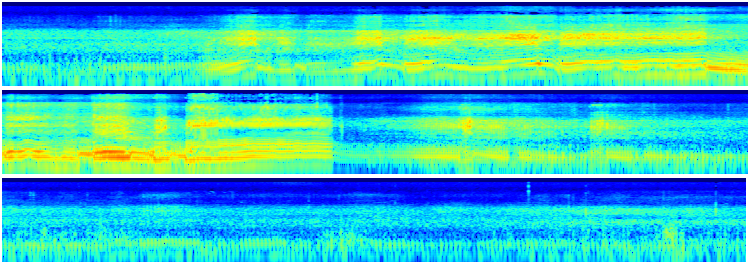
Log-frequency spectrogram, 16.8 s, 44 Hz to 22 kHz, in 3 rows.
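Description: Kawasaki KX250F four-stroke single-cylinder motocross bike being ridden hard, revving up and down repeatedly as it gets louder about a second and a half in. The sound cuts off abruptly about eight seconds in; after that the bike is farther off, revving briefly a couple of times and then running faintly.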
